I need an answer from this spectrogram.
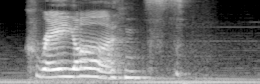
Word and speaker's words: crayons: in Call of Duty crayons has two syllables I'm glad we think so say it louder for the strugglers in the back crayons well I'm watching the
